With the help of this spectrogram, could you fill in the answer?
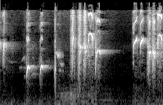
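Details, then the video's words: White-rumped shama with daily song for morning-to-evening listening: two clear falling whistles, then a burst of high chattering notes and a short gap before more bright high phrases. "Suara Harian Paling Stabil untuk Murai Batu"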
